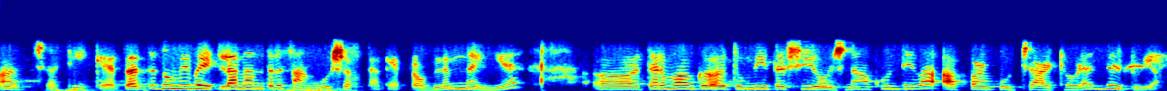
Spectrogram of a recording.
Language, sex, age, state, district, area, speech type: Marathi, female, 18-30, Maharashtra, Raigad, rural, conversation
